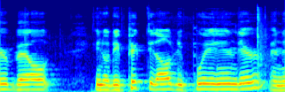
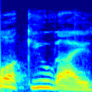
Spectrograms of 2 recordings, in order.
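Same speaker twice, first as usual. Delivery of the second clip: put-on scream, pitched higher; 3 semitones higher than usual. Retelling being stared at in the airport: retelling own screaming. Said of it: "I started screaming, like".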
